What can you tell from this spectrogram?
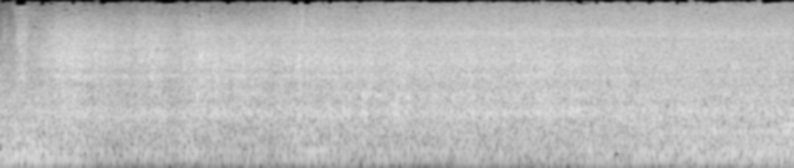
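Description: Show-fountain water jets spraying from nozzles in a lagoon, with the spray raining back onto the water surface: a steady rushing hiss with a low rumble underneath.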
